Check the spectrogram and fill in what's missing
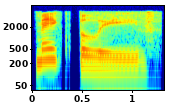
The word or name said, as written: make-believe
